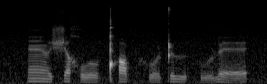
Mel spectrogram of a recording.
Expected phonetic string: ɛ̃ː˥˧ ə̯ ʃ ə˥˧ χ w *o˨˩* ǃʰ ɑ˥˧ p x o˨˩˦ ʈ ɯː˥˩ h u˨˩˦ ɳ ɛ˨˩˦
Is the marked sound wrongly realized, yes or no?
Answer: yes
